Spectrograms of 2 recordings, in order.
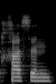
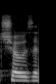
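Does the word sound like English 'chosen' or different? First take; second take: different; chosen. First: The word does not sound like English 'chosen'. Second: The word sounds like English 'chosen'. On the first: The speaker calls it right. "instead of chassin for groom" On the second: The speaker calls it wrong. "she said chosen instead of chassin for groom"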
